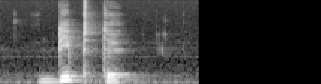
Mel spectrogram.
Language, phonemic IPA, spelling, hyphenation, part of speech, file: Dutch, /ˈdip.tə/, diepte, diep‧te, noun, Nl-diepte.ogg
- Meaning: 1. depth (quality of being deep) 2. depth (a deep place)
